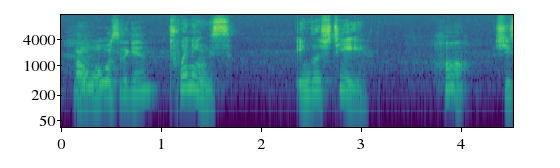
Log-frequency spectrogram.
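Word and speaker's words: Twinings: Twinnings? Is that right? Yes. Twinnings. Twinnings? Mm-hmm. Can you spell that?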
